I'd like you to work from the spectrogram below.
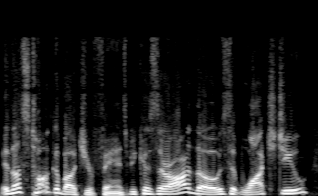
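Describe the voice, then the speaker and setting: A man's voice: medium pitch, sing-song, moderate pace, dry recording. An American man hosting a morning radio show, chatting with a guest in an upbeat DJ interview style.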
